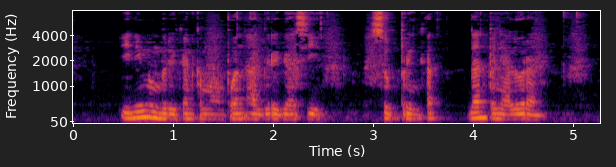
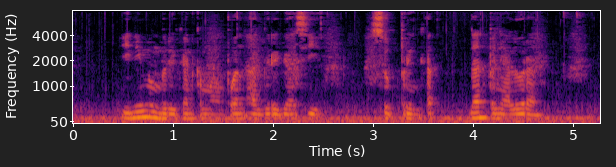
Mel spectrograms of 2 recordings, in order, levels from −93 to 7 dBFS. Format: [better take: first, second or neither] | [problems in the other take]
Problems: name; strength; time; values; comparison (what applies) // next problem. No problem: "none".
first | background sound (Fire); 8 dB below the speech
